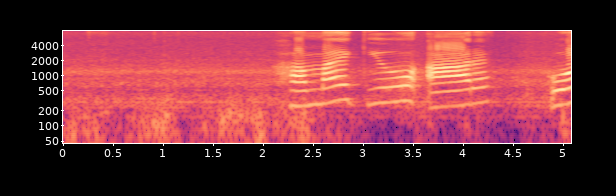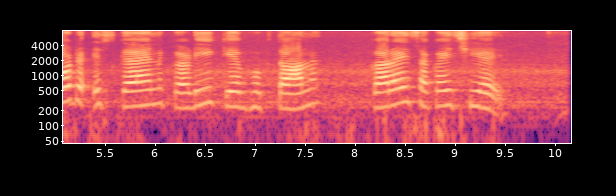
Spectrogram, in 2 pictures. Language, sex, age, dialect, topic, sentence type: Maithili, female, 41-45, Angika, banking, question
